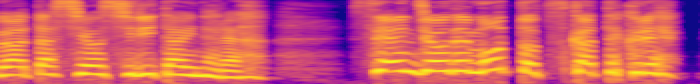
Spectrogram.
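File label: DIALOGUE, Japanese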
